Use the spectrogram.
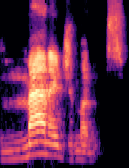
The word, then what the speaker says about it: management: little to show it the word management some of my students went management and i showed them that it's management management and i typed man in block capitals analysis was another difficult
